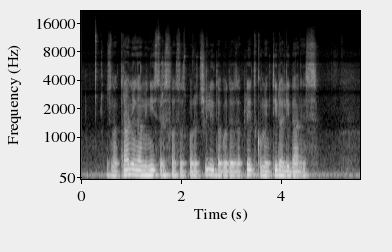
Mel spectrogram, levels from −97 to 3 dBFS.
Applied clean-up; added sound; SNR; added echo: none; none; none; reverberation time 0.4 s.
